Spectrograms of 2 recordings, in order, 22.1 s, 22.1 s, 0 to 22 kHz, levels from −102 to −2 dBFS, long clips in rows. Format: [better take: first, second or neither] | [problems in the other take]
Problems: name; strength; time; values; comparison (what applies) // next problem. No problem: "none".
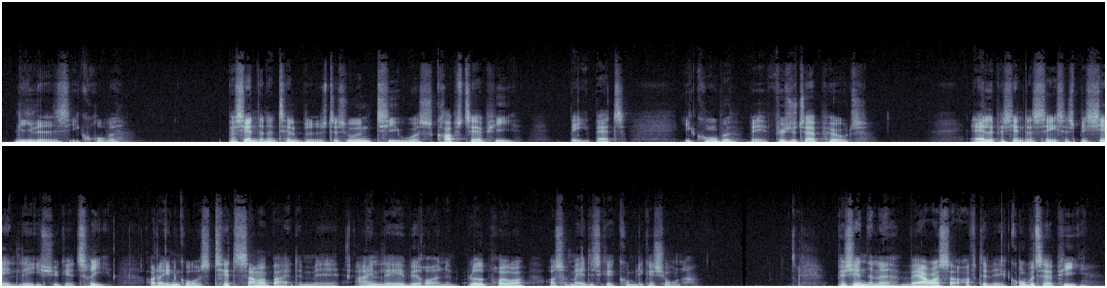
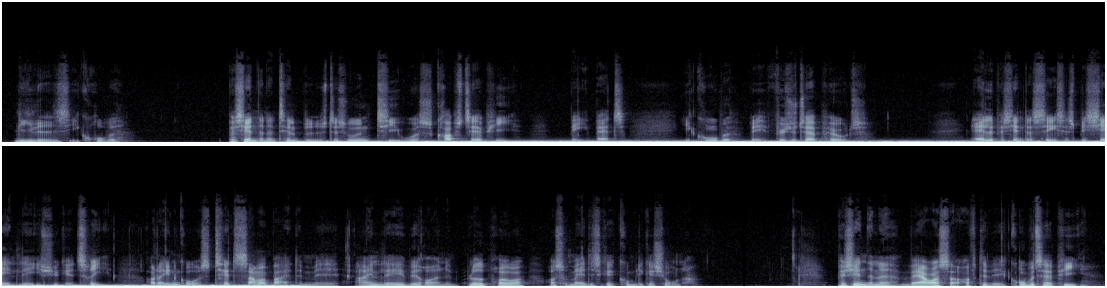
first | low rumble; loud; from 3 to 14 s; 9 dB below the speech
